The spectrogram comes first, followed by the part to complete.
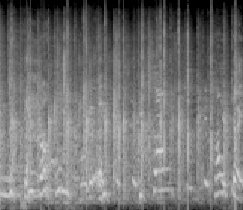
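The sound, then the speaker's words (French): A crowd claps steadily for a few seconds, a dense patter of hand claps mixed with cheering and excited voices calling out over the applause. “On l'applaudit”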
